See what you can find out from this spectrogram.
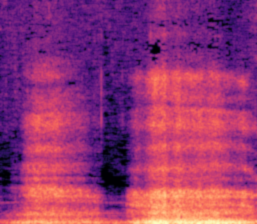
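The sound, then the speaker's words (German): Slow, airy ASMR-style breathing into the microphone: a soft inhale, a brief pause, then a longer, louder, breathy exhale right against the microphone, with no talking. “Wir atmen erstmal ganz ruhig.”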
